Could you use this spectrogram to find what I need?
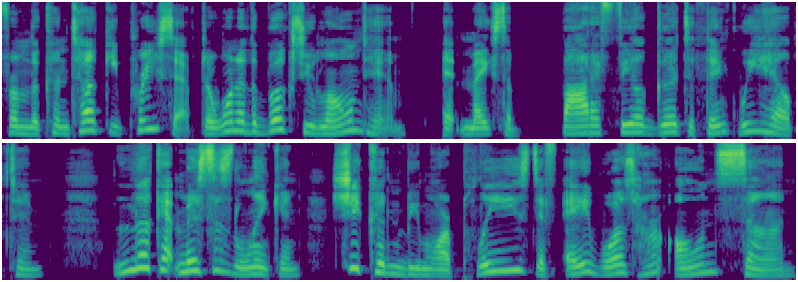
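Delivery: ordinary delivery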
